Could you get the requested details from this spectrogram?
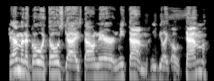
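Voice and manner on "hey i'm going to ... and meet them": put-on Chicago street accent. A speaker retelling how they once talked, in their street Chicago accent. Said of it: "used my street Chicago accent and said".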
